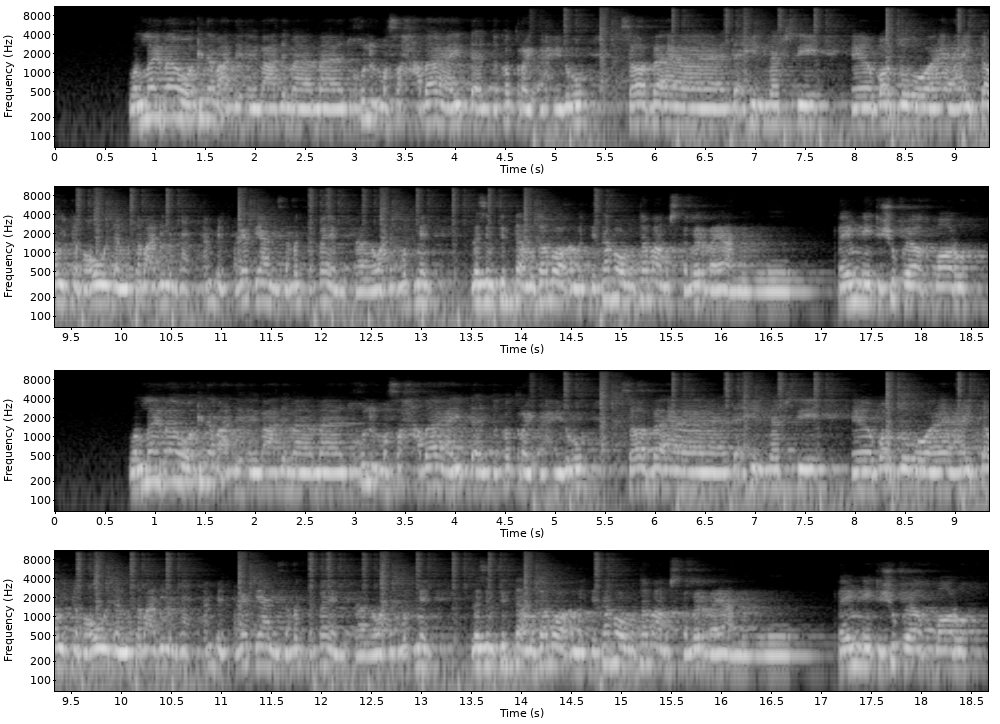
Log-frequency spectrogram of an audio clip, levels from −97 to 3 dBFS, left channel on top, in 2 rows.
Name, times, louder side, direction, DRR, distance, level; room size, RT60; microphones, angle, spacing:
voice 1, 0.7-13.1 13.5-16.7 17.2-18.5, equal, 30° left, 4 dB, 1.2 m, -23 dB
sound 1, 4.7-5.7 6.2-8.0 8.3-8.7 9.0-10.8 11.2-11.4 11.9-14.2 14.7-14.9, left 1 dB, ahead, 6.7 m, -40 dB
27.0 x 27.0 x 6.9 m, 1.4 s
head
